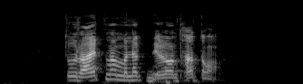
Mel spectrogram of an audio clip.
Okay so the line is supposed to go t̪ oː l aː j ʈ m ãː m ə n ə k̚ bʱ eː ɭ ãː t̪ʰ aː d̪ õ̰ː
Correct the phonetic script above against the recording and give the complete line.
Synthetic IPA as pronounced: t̪ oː ɾ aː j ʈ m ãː m ə n ə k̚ bʱ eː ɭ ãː t̪ʰ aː t̪ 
